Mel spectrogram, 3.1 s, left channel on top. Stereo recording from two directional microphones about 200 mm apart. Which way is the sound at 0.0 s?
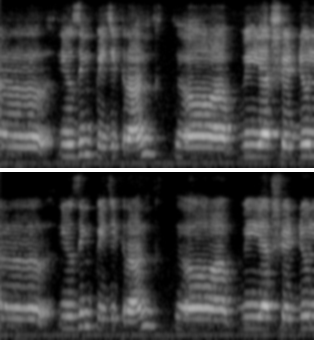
25° left (ahead or behind).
